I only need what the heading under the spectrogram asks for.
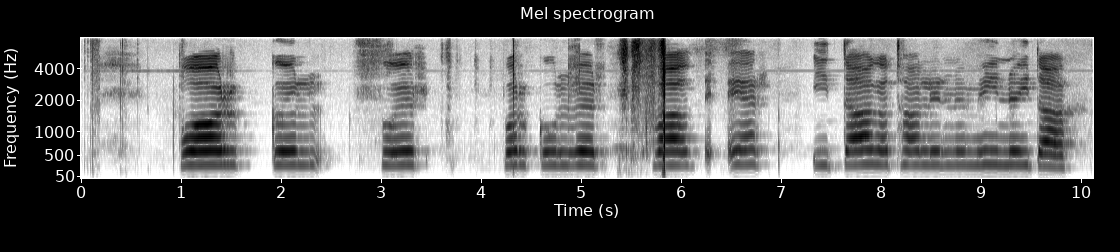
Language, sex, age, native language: Icelandic, male, 11, Icelandic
